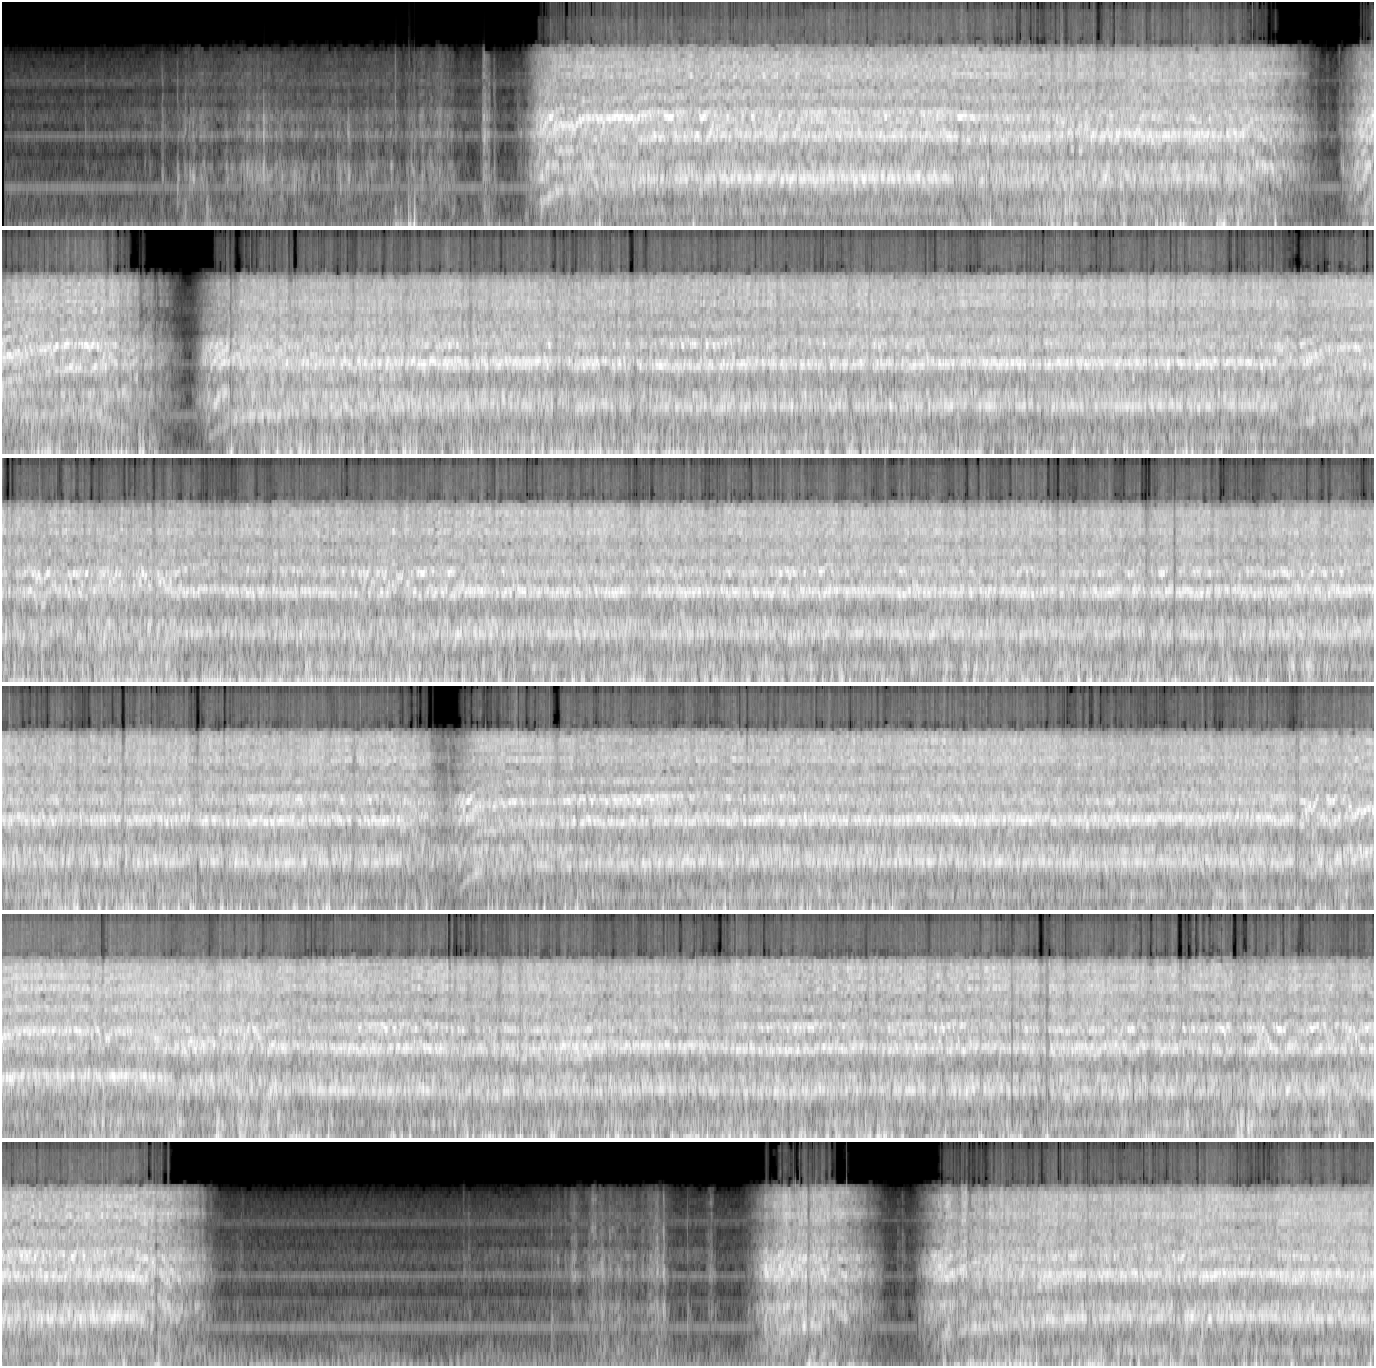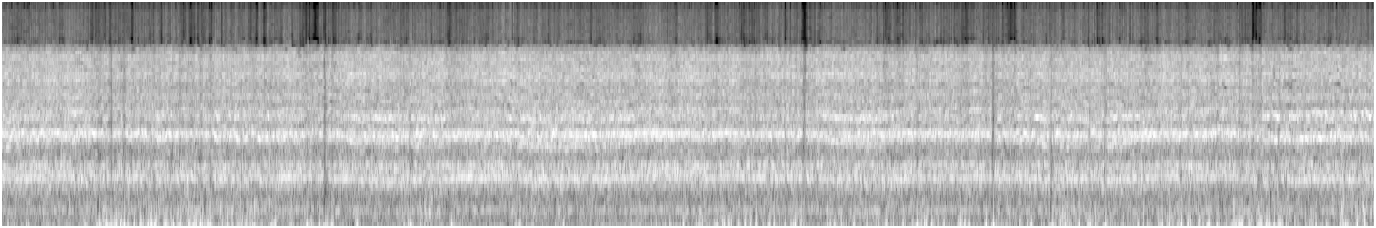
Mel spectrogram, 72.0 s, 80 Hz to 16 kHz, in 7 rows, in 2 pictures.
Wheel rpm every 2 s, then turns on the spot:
0, 20, 170, 210, 170, 100, 180, 230, 230, 240, 210, 230, 230, 230, 230, 230, 220, 180, 220, 230, 250, 260, 220, 220, 220, 220, 90, 0, 40, 130, 230, 230, 230, 230, 220, 220.
2-4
